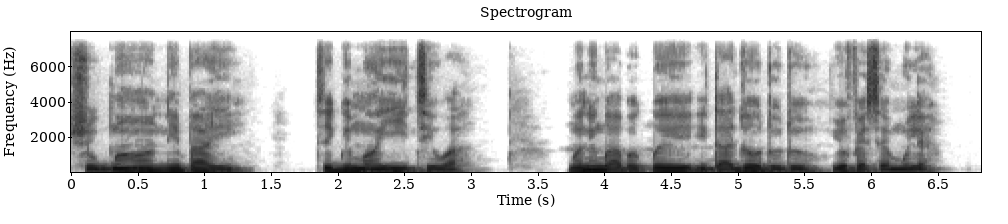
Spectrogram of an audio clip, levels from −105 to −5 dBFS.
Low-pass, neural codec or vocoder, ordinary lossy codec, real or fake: 7.2 kHz; none; none; real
